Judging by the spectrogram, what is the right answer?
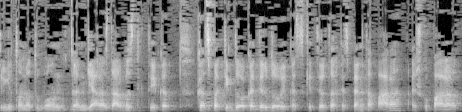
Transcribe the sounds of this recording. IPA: ˈɪrʲɡʲɪ tuɔ mʲɛˈtʊ ˈbʊʋoː ɡɐn ˈɡʲæːrɐs ˈdɐrbɐs tɐɪ ˈkɐt kɐs pɐˈtʲɪɡdɐʋoː kɐt ˈdʲɪrbdɐʋɐɪ kɐs ˈkʲæːtʲʋʲɪrtɐ ɐr kɐs ˈpʲɛŋktɐ ˈpɑːrɑː ˈɐɪʃkʊ ˈpɑːrɑː

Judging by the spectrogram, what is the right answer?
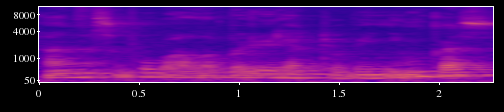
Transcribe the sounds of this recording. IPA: ˈɑːnɐs ˈbʊʋoː lˠɐˈbɐɪ lʲiɛˈtʊʋʲiːnʲɪŋkɐs

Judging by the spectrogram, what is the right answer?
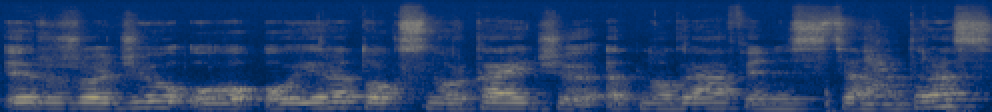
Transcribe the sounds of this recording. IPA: ˈɪr ʒoːˈd͡ʒʲʊ ˈoː oː iːˈrɐ ˈtoːks noːrˈkɐɪt͡ʃʲʊ ɛtnoːˈɡrɑːfʲɪnʲɪs ˈt͡sʲɛntrɐs

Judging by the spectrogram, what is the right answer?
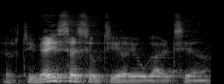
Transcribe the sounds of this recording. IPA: ɪr ˈtʲiː ˈʋʲɛɪsʲɛs jɛʊ ˈtʲiɛ jɛʊ ɡɐlʲ ˈt͡sʲiɛ

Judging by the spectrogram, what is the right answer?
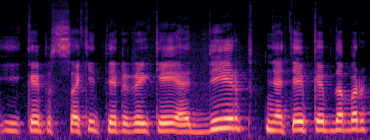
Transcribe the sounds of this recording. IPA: ɪ ˈkɐɪp sɐˈkʲiːtʲ ɪr rʲɛɪˈkʲeːjɛ ˈdʲiːrʲpʲtʲ nʲɛ ˈtʲɛɪp kɐɪp dɐˈbɐr

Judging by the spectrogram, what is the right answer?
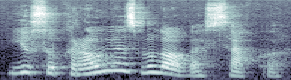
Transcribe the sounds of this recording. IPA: ˈjuːsʊ ˈkrɐʊjɛs ˈblˠoːɡɐs ˈsɑːkoː

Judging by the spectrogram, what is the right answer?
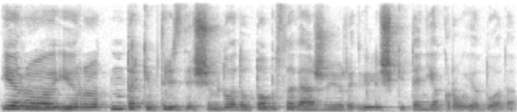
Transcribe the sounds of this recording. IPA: ɪr ɪr ˈnʊ ˈtɐrʲkʲɪm ˈtʲrʲɪzʲdʲɛʃʲɪm ˈduɔdɐ ɐʊˈtoːbʊsɐ ˈʋʲæːʒɐ ɪ rɐdʲˈʋʲɪlʲɪʃʲkʲɪ ˈtʲɛn ˈjiɛ ˈkrɐʊjɛ ˈduɔdɐ

